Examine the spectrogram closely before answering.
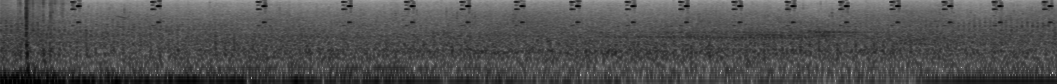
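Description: An electronic scanner beeps in short, evenly spaced pips.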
